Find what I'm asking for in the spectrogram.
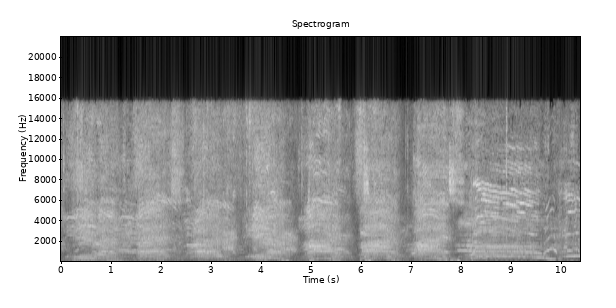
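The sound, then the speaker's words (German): Students shout and cheer in the schoolyard of a Gymnasium as a balloon carrying equipment is launched. Loud young voices swell in rhythmic bursts about once a second, with high whoops and yells riding over the crowd. “Und du hörst, der Jubel ist groß hier auf dem Schulhof des Grashof-Gymnasiums.”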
